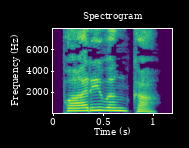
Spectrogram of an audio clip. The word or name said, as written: ಪಾರಿವಂಕ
